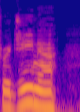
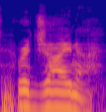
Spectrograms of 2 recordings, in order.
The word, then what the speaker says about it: Regina: something road lauren street regina saskatchewan now don't pronounce this regina you'll get corrected it's regina and uh these were made these are literally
